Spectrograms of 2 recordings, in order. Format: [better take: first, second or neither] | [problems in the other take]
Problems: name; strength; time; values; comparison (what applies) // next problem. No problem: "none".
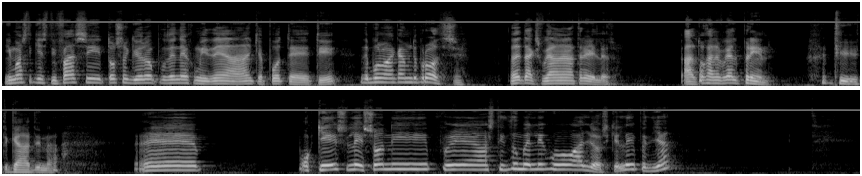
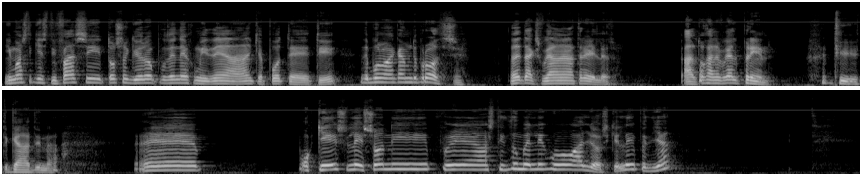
second | high-pitched whine; loud; throughout; 8 kHz, 5 dB below the speech; faint in the second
